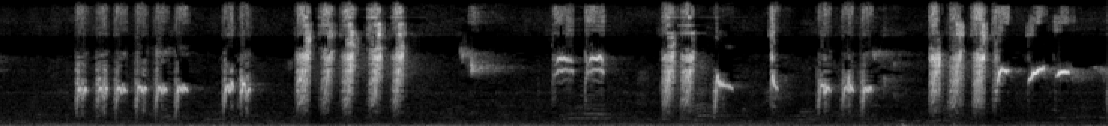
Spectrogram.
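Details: Energetically singing konin bird: quick series of high, sharp chirping notes grouped in short rattling bursts, mixed with a few thin slurred whistles near the end, over a quiet low background hum.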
